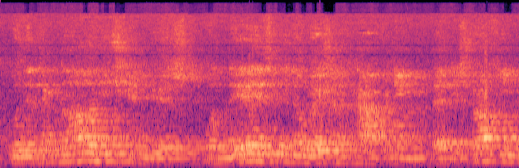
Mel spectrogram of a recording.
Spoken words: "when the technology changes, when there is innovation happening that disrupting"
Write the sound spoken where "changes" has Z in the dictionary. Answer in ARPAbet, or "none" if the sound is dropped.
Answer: Z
